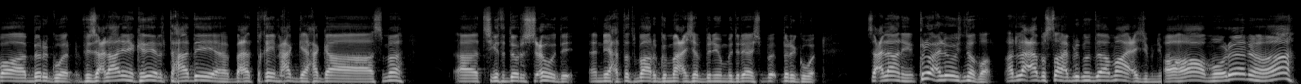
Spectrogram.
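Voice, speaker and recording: A man's voice: on the high side, rapid-fire, dry recording, clean studio sound. A young man from Arabia, reacting to football clips with frequent exclamations and laughter. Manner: excitable, exclaims and laughs often. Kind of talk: live reaction commentary.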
